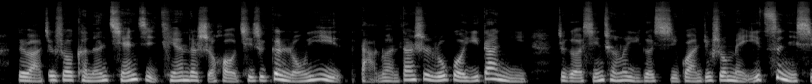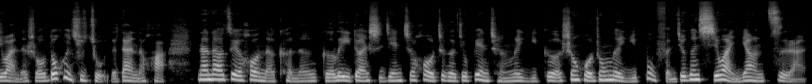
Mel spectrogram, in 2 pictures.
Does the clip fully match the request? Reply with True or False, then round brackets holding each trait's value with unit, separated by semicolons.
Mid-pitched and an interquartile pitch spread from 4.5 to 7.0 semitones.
False (180 Hz; 3.9 semitones)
